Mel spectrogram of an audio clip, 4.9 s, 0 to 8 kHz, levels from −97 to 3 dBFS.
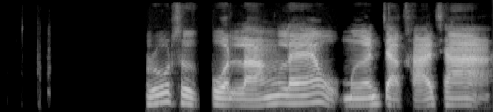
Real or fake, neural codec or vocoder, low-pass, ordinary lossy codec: real; none; 7.2 kHz; none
